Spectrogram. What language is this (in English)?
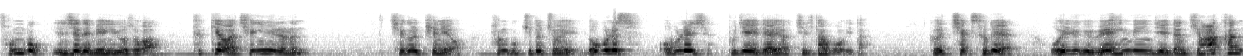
Korean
